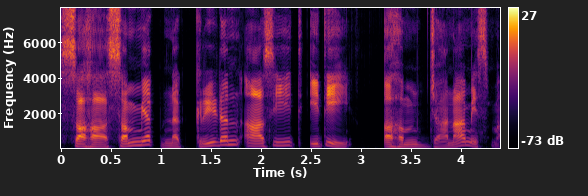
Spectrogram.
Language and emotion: Sanskrit, neutral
